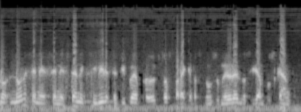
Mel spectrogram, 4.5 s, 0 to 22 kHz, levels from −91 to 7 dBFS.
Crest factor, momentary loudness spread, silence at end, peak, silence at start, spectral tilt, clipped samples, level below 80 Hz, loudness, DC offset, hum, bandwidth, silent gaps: 16 dB; 4 LU; 0 s; 0 dBFS; 0 s; -4.5 dB/octave; under 0.1%; -36 dBFS; -15 LUFS; under 0.1%; none; 18.5 kHz; none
